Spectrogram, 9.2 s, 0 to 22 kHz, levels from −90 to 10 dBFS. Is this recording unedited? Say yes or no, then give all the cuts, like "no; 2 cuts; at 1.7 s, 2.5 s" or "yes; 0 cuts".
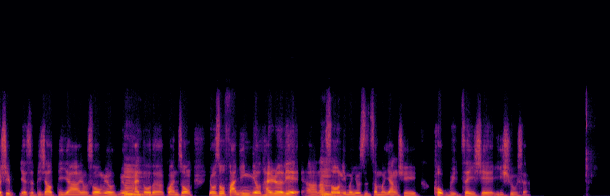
yes; 0 cuts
